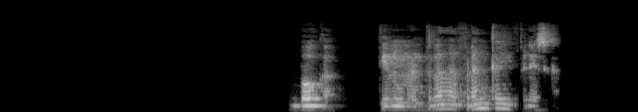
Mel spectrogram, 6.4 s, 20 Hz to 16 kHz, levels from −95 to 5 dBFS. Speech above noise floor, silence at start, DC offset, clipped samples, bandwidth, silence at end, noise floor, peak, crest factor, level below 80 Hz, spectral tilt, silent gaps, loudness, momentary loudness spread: over 63 dB; 2.9 s; under 0.1%; under 0.1%; 7.4 kHz; 0.8 s; under -90 dBFS; -8 dBFS; 24 dB; -74 dBFS; -5.5 dB/octave; 3.48-3.78 s; -28 LUFS; 11 LU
